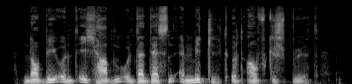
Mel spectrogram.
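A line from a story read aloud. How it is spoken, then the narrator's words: Plain. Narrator (German): sagte Kolon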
